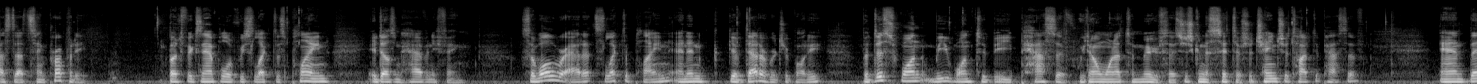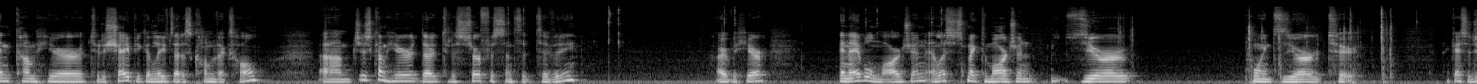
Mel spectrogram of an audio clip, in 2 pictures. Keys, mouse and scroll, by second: 2.8 click, 5.2-7.3 scroll down 1, 7.3-23.5 drag, 8.8-9.4 scroll up 1, 24.0-29.5 drag, 28.7 Return.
